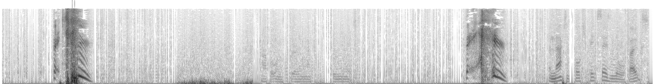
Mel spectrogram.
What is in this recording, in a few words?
loud, male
